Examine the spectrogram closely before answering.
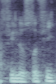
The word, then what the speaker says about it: philosophie: Donc, la philosophie qui s'écrit par un PH, donc on la prononce un F. C'est pour cela que dans sa transcription phonétique, nous allons trouver un F et ne pas le PH.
